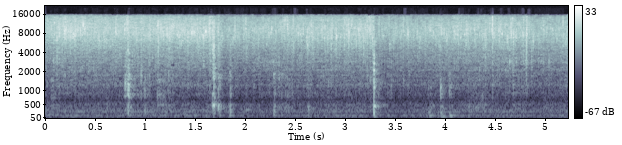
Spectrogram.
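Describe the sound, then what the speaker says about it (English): Onions sizzle loudly in a skillet for a diner-style patty melt, a close, constant crackle punctuated by several clanks and scrapes of a spatula. "Add a generous amount of onions, okay? Add those onions in there,"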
